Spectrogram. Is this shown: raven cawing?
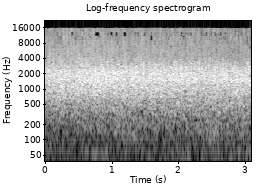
no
